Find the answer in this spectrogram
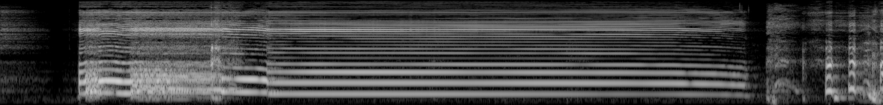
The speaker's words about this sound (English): And this is the same motion with my hand with the biggest, loudest rubber chicken.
